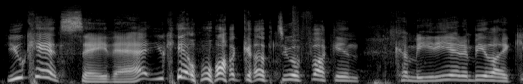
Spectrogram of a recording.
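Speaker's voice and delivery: high, drawn-out disbelief; incredulous squawk of protest; retold appalled protest. Retelling shocked reaction to drunk dad.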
